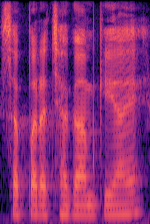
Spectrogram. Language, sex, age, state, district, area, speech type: Urdu, male, 18-30, Uttar Pradesh, Gautam Buddha Nagar, urban, spontaneous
